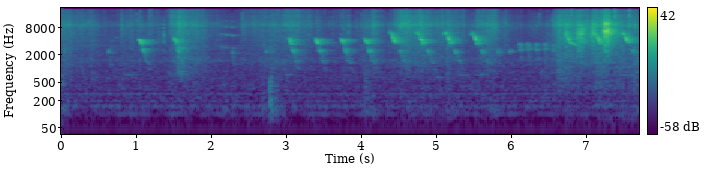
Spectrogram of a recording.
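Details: Budgerigars in a home colony, eating, playing and fighting: a run of sharp, downward-sweeping chirps repeated about three times a second, ending in a harsh burst of squawky chatter.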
